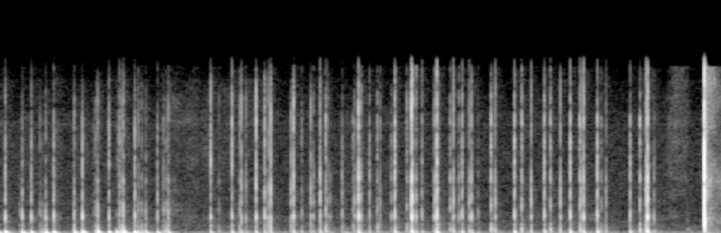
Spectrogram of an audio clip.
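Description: Fingertips and nails tap and scratch the glossy card cover of a medium pink paperback book with gold print, held solid in one hand. A quick, dense run of soft, dry, bright clicks and scrapes follows, with a brief pause early on and one sharper, louder tap just before the end.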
